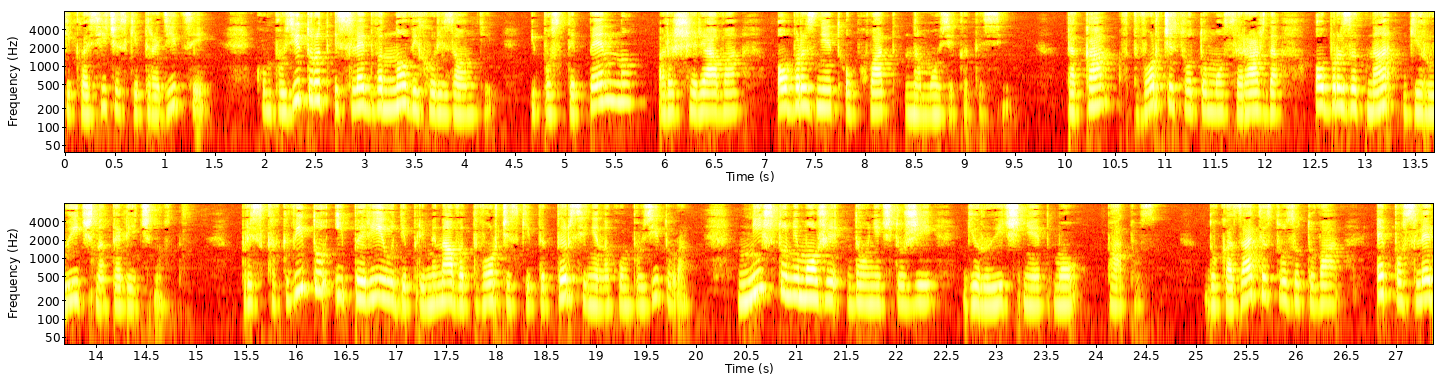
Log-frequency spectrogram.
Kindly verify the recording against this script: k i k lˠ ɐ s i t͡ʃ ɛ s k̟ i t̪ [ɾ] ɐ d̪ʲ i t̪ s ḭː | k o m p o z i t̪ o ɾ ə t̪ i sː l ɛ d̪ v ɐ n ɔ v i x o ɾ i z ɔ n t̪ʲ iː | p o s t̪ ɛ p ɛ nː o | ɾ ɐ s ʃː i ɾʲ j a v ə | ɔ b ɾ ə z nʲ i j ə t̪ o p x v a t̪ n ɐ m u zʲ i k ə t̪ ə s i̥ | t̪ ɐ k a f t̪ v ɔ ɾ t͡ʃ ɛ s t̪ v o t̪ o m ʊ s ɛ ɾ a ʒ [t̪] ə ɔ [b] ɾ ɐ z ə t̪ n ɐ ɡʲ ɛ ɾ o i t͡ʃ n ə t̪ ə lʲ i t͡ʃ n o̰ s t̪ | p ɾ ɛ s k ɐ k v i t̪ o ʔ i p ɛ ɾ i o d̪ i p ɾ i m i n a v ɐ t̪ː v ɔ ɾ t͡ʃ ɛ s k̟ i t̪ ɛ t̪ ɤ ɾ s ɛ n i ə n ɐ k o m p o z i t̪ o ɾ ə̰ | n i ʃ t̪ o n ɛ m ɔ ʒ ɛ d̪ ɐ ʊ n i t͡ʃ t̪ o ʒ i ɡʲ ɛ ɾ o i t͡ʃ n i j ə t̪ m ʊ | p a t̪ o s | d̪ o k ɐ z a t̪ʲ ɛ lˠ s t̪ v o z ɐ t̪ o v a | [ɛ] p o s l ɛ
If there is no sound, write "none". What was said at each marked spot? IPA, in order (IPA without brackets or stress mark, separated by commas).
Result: ɾ, d̪, b, ɛ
